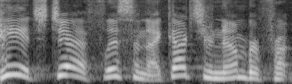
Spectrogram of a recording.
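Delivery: eager, chummy, super excited and friendly. Showing how to greet someone properly: super excited, like a friend. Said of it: "you have to be super excited like they were my friend".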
